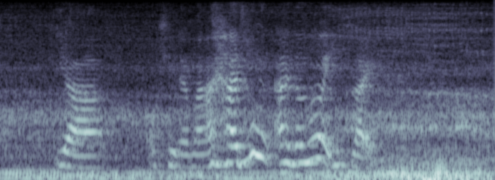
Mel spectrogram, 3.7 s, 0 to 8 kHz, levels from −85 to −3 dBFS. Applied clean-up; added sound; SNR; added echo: none; Animal; -1 dB; none.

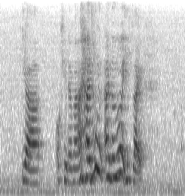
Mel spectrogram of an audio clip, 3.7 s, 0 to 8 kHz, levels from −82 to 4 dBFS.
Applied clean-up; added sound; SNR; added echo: none; none; none; none.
